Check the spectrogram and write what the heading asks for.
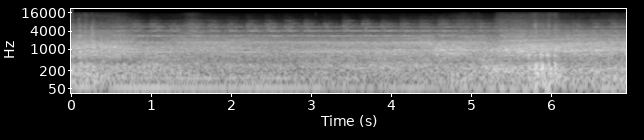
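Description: Cars driving past on the road at a railway crossing, their tyre and road noise swelling as one passes at the start and a louder one about six seconds in. Under it runs the low, steady drone of a Budd rail diesel car idling toward the crossing.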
